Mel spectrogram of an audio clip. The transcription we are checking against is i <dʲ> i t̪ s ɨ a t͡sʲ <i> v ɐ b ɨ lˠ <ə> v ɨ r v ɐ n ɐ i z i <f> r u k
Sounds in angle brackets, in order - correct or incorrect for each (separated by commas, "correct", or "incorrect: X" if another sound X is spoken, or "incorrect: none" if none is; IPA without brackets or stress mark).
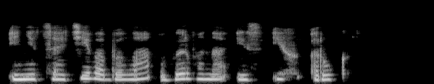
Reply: incorrect: nʲ, correct, incorrect: a, incorrect: x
